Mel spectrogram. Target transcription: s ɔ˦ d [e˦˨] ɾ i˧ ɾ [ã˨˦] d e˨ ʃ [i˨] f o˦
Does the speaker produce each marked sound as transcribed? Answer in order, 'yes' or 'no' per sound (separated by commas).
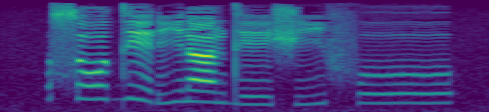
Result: yes, no, no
